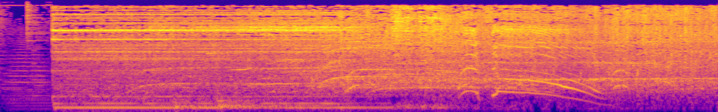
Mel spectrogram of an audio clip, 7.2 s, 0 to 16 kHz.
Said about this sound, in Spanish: Era una actuación en California en febrero de 2019. Los gritos y aplausos del público lo dicen todo.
